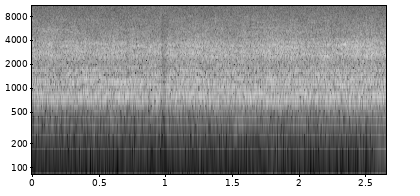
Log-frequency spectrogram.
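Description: Rugby test crowd between New Zealand and Australia in 1985, a broad, steady roar of chanting voices from a distant stadium, continuous and unbroken throughout.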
